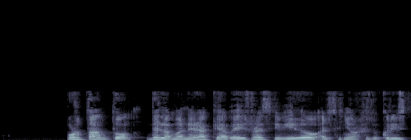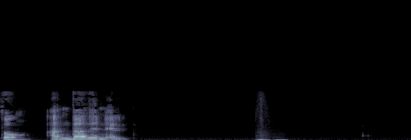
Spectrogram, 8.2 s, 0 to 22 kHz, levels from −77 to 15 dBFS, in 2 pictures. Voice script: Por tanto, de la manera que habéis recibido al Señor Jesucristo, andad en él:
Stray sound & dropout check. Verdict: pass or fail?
fail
